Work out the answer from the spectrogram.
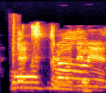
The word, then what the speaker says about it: extraordinaire: Extraordinary. Extraordinary. Extraordinary. Extraordinary. Extraordinary. No, wrong. Extraordinaire. Extraordinaire. Extraordinaire. Extraordinaire. Again, repeat. Extraordinary. Extraordinary. Extraordinary. Extraordinary. Extraordinary. Extraordinary. Say extraordinaire. Say extraordinary. Say extraordinaire.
